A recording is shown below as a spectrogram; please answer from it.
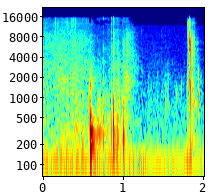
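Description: Wooden chess pieces handled on a board: a few soft knocks about half a second to a second in, and one sharper click near the end, as pieces are picked up and set down.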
